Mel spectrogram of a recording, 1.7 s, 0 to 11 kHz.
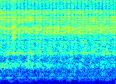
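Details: Toyota Agya/Daihatsu Ayla 1000cc idling: steady high rattly whir, first thought water pump, silenced by pressing clutch lever; worn clutch release bearing, often meaning clutch disc thinning too.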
